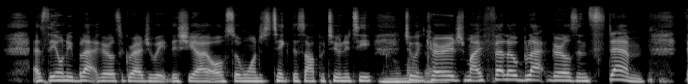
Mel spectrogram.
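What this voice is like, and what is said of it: Put-on accent, badly done. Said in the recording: “I'm sure my accent is terrible. ... It's so bad.”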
